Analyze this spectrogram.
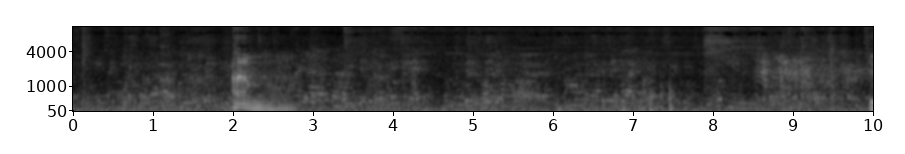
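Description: A young woman giggles close by.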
